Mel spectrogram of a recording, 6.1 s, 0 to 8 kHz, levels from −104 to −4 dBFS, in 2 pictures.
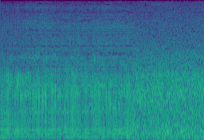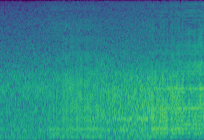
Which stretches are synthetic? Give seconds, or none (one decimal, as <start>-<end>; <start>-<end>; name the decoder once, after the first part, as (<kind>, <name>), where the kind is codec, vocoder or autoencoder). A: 0.0-2.0 (vocoder, HiFi-GAN); 3.8-4.6; 5.3-6.1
